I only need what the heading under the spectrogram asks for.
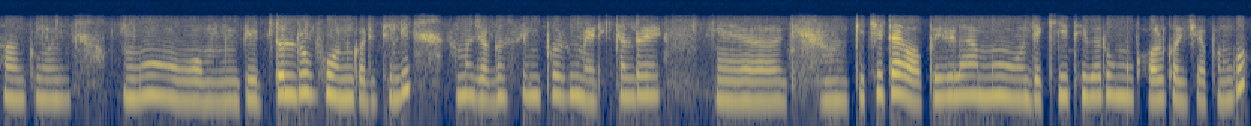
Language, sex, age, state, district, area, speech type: Odia, female, 18-30, Odisha, Jagatsinghpur, rural, conversation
